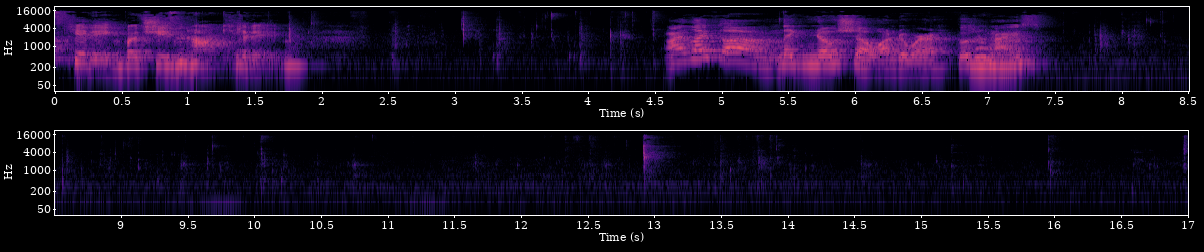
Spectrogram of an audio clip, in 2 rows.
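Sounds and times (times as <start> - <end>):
faint chewing: 1.7 - 4.6, 7.5 - 17.0.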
